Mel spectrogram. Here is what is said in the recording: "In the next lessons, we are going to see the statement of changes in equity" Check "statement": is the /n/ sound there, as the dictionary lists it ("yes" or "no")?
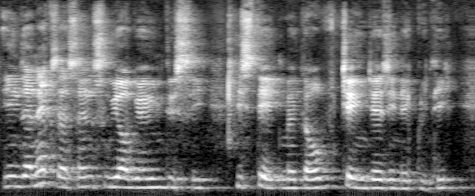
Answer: no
